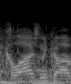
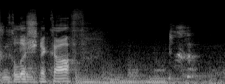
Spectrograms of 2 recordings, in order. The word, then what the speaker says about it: Kalashnikov: Got a Kalashnikov over here. Kalashnikov? Putting the emphasis on the wrong syllables there, Kalashnikov.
